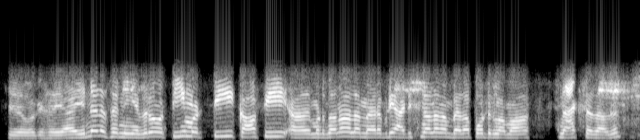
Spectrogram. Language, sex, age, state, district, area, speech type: Tamil, male, 18-30, Tamil Nadu, Thanjavur, rural, conversation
